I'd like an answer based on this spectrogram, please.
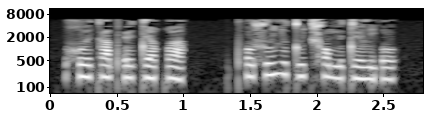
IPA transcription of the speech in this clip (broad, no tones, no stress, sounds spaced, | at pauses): χʷ e k a pʼ ø t e qʷ a | pʰ ɔ sʷ i ʎ ɐ tʷ ɪ t͡ɕʰ ɔ m ø t ø l i ʔ o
